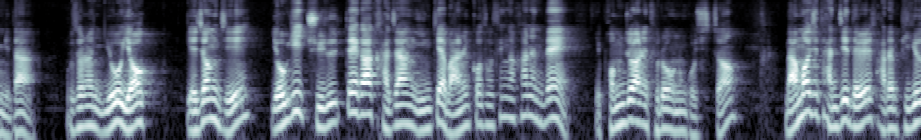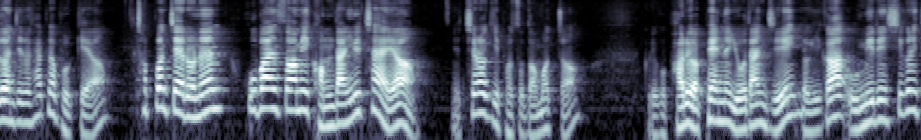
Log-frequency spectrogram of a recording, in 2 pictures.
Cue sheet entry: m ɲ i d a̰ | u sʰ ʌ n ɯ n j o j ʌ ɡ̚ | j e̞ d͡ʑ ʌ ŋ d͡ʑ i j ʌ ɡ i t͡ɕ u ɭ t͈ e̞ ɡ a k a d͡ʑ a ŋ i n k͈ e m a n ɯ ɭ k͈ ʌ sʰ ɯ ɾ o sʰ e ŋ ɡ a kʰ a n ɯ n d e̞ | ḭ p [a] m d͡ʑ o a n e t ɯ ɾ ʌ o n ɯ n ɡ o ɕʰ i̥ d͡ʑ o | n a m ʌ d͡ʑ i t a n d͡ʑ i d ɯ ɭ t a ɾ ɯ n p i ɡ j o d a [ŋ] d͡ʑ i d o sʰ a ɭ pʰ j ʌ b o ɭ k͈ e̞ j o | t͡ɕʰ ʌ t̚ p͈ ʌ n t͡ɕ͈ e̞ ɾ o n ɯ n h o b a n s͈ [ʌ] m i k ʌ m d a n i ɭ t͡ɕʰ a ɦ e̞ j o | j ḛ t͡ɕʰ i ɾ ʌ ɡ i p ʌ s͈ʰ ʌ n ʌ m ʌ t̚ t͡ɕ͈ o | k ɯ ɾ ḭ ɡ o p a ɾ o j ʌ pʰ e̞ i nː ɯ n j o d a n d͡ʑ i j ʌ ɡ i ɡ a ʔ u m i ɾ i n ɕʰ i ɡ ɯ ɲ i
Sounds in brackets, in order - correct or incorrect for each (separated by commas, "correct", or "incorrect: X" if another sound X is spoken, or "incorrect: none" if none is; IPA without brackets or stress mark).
incorrect: ʌ, incorrect: n, correct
